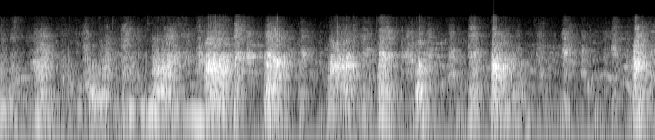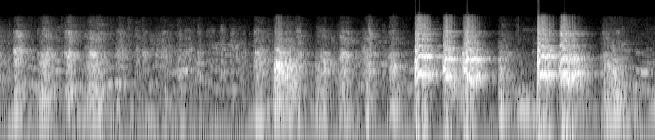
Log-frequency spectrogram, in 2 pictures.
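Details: Labradors, two dogs; one grows nervous and takes it out on the other, giving a dense, nearly continuous run of rough barks and growly yaps for about twenty seconds, with sharper, louder yelps near the end.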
